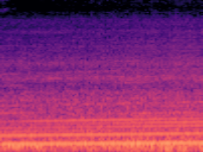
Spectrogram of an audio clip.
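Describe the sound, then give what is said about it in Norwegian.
A motorcycle engine drones loudly and steadily, a continuous humming roar with a faint rise in pitch as it passes a Polish truck, with no voices. “Forbi den polske lastebilen her.”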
